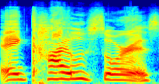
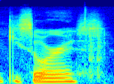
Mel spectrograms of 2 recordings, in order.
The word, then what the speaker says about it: Ankylosaurus: my youngest kid constant corrects me in pron pronunciation of an Ankylosaurus she's like it's an Ankylosaurus and I'm like okay but I'm still going to call it an anchisaurus Sam says they're my favorite dino mine too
